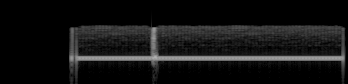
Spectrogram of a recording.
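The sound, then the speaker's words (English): Telephone dial tone heard while a call is being dialed: one steady, clear, loud tone lasting about two seconds, broken once by a very brief interruption. No voices are heard. “No, we're dialing. Yeah, we made contact.”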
